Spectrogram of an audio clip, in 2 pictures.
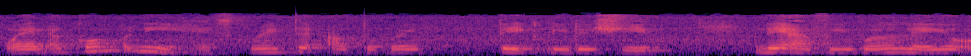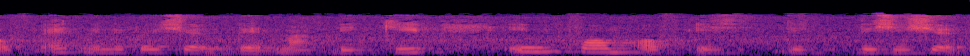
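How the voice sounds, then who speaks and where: A young woman reads a student presentation with a gravelly, creaky edge and medium pitch. The room is echoey and clearly noisy. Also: normal speed. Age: young adult. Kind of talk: scripted slide presentation.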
